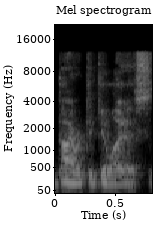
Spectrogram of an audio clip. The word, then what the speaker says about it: diverticulitis: Wow, without because there's also there's no timetable for his comeback with diverticulitis. That's how you pronounce it.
